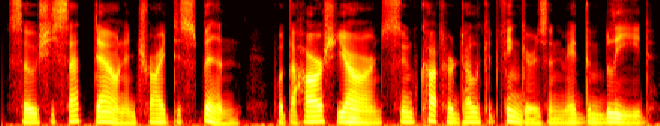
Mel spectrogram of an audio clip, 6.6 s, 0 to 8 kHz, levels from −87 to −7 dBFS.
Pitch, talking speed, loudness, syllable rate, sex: 100 Hz, 190 wpm, -21 LUFS, 4.1 syllables/s, male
